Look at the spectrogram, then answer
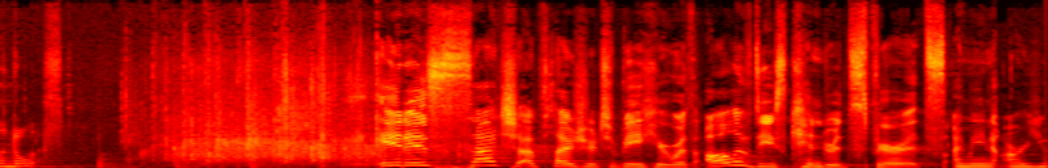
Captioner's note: applause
